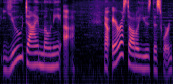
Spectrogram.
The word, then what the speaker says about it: eudaimonia: Okay, I've got a new word for you, eudaimonia. It's pronounced eudaimonia.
